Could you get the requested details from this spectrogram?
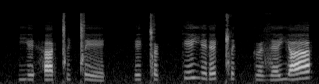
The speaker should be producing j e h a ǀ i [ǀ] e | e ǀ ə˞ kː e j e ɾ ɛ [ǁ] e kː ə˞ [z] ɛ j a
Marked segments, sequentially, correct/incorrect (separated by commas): correct, correct, correct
